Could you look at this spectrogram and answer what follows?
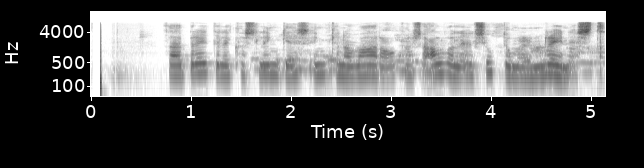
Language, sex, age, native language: Icelandic, female, 18-19, Icelandic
